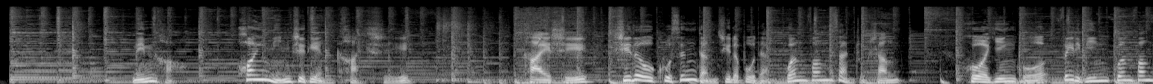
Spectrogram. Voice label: 男 电话彩铃 品质; 稳重磁性; 科技时尚

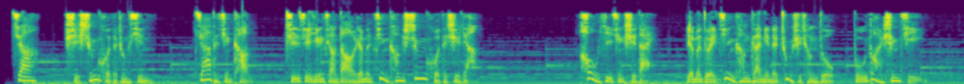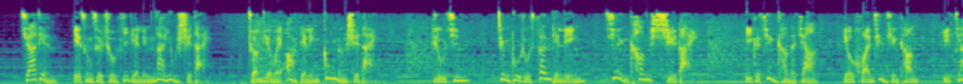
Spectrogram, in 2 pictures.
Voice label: 男 品牌介绍 年轻科技; 西门子; 男B3-磁性稳重; 科技感

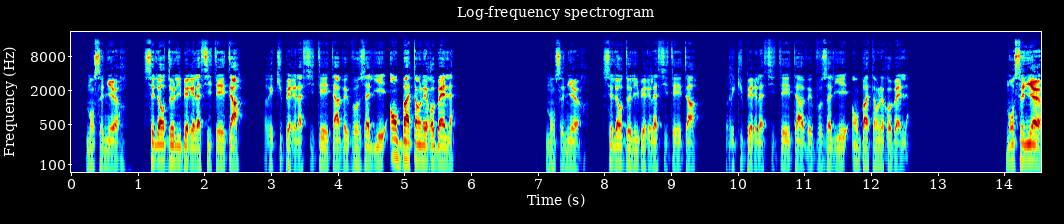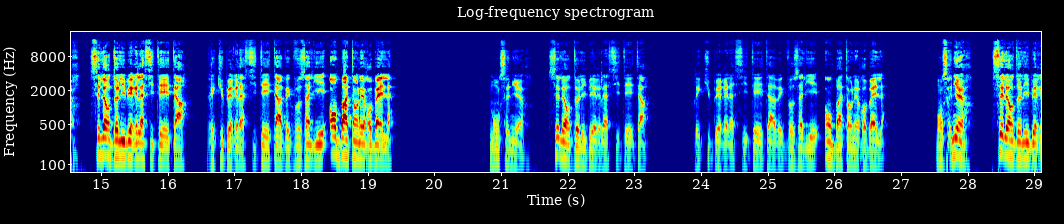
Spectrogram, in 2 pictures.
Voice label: 法语男声 角色

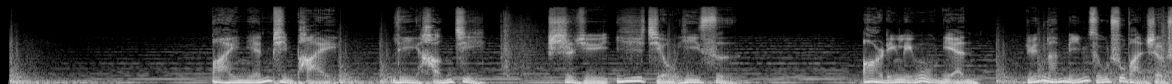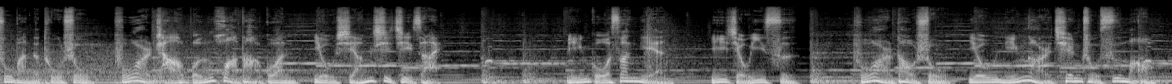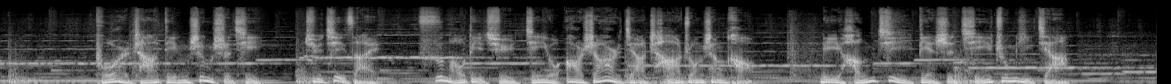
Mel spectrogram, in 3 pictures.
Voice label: 男 品牌宣传 大气抒情; 李衡记; 大气激昂

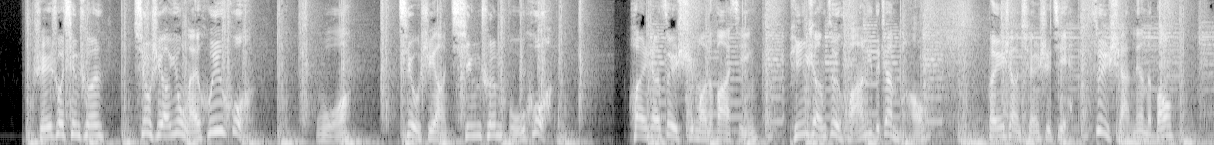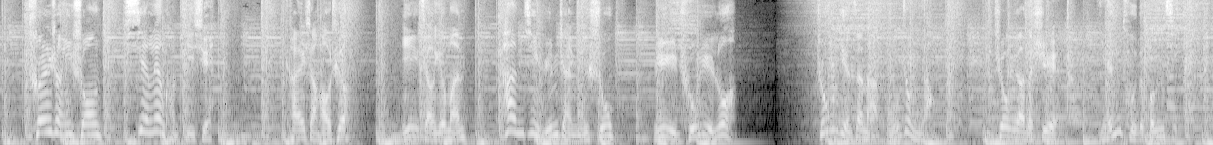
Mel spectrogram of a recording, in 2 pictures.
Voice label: 男-独白-青春向上, 全能型 自然诉说

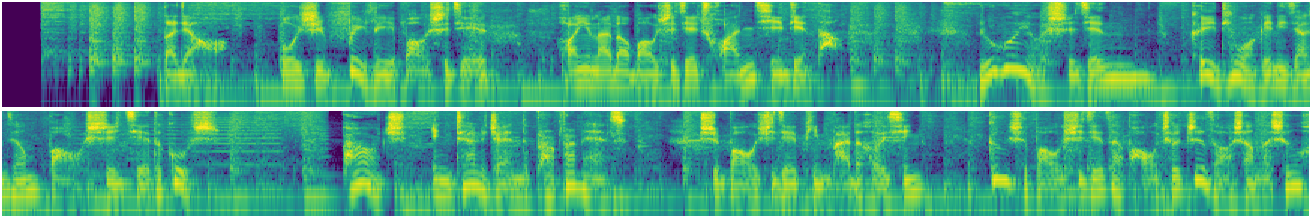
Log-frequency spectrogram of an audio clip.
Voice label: 男 宣传片 人物 欢快; 磁性沉稳; 保时捷

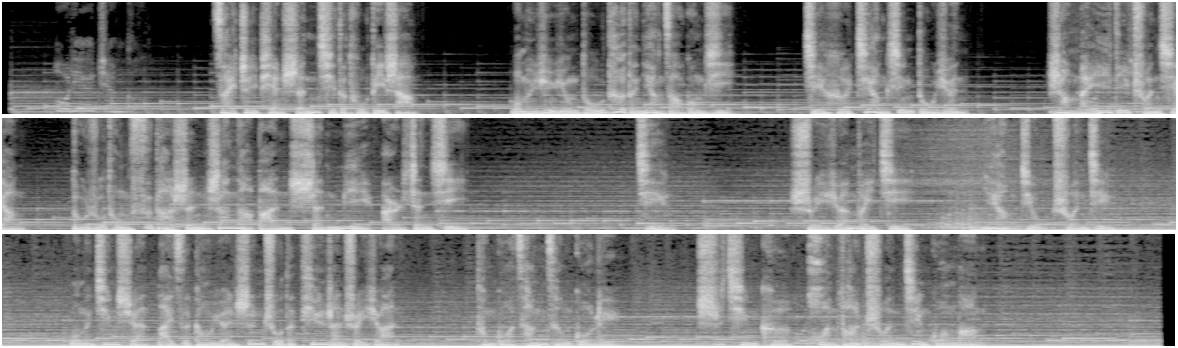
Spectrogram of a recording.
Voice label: 男 酒宣传片 温暖磁性; 青稞酒; 醇厚磁性 质感磁性

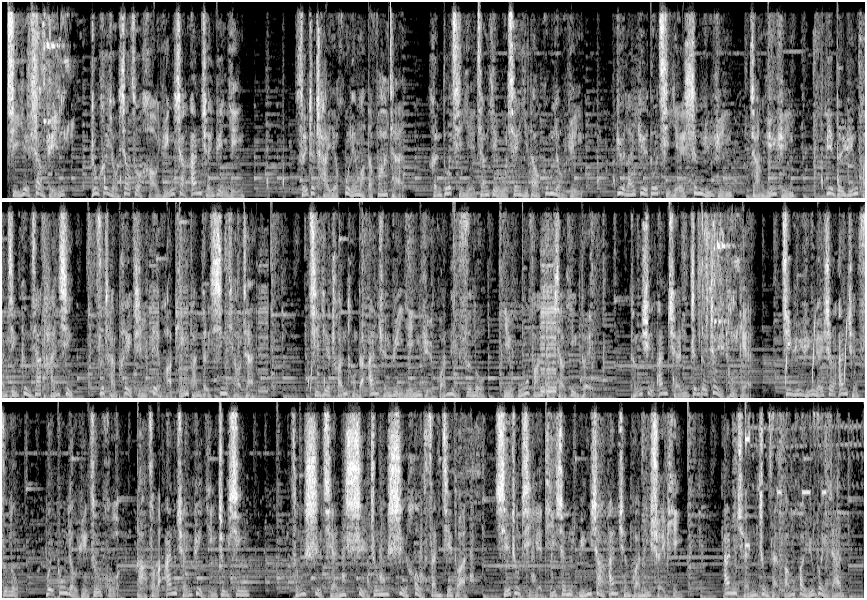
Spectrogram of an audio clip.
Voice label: 男 飞碟MG; 腾讯安全系列 云办公时代; 男42-磁性质感; 轻松活泼

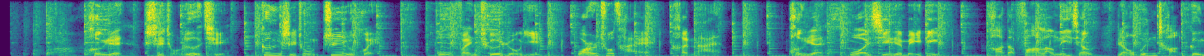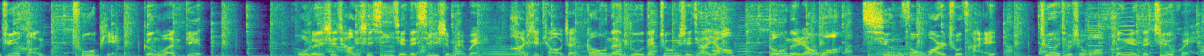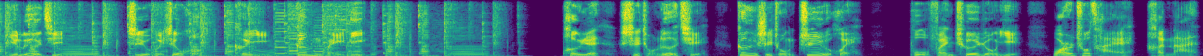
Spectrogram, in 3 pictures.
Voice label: 男 广告 品牌, 年轻浑厚 高端大气; 美的

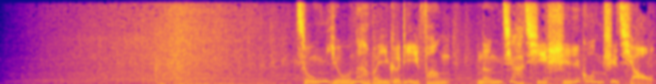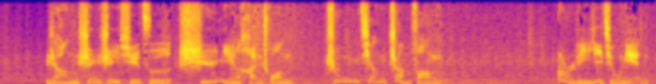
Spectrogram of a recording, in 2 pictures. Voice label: 男, 学校宣传片, 大气抒情; 永州市潇湘源学校; 正气明亮 高端大气; 学校宣传片《永州市潇湘源学校》-大气抒情

